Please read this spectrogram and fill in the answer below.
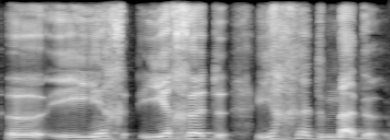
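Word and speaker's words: Yec'hed mad: Alors, ça devrait se prononcer comme... Yerhed Mad, voilà,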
